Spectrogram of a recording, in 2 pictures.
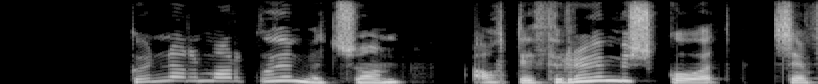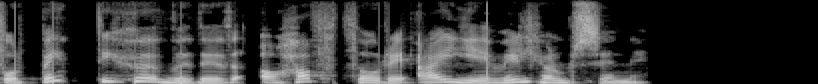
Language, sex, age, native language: Icelandic, female, 30-39, Icelandic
